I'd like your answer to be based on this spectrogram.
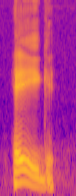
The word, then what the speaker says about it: Hague: Is that how you pronounce it? The Hague? Hague. In the Netherlands.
